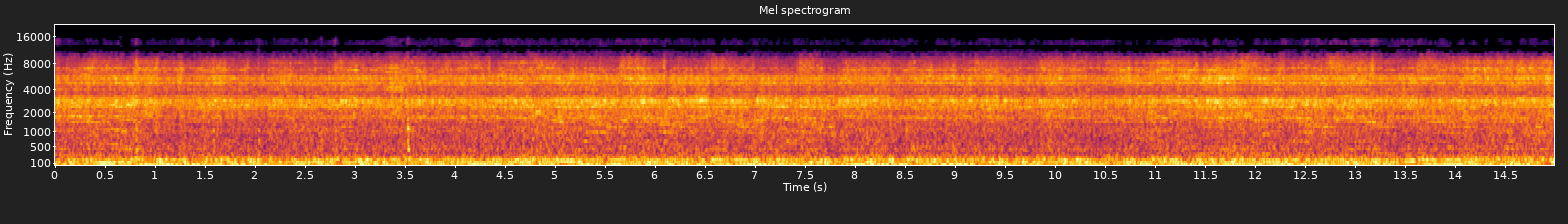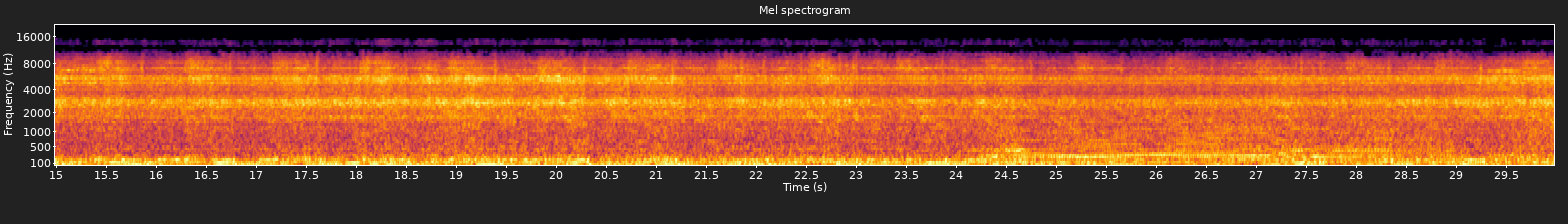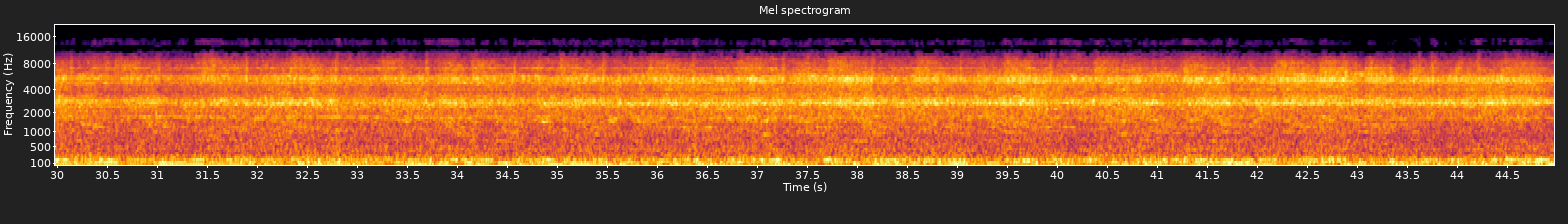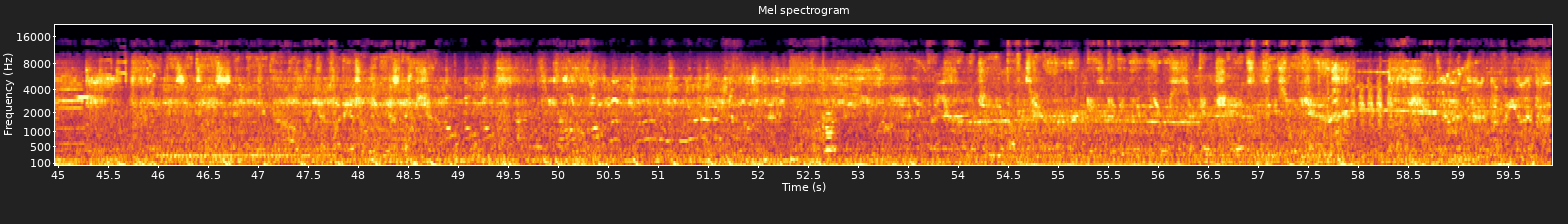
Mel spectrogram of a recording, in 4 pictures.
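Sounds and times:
car engine and tyre rumble: 0.0s - 59.9s.

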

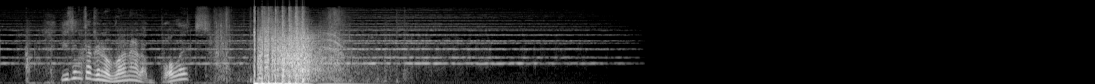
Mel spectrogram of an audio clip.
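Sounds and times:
automatic gunfire: 2.5s - 3.8s.

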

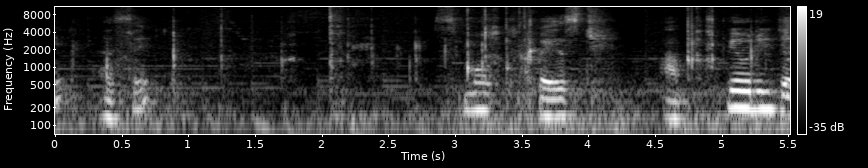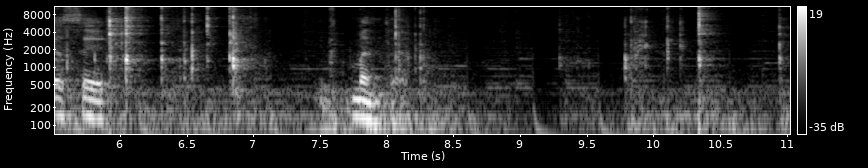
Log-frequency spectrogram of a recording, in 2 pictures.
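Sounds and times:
background music: 0.0s - 11.0s
spoon scraping paste in jar: 0.5s - 8.4s, 9.2s - 11.0s.

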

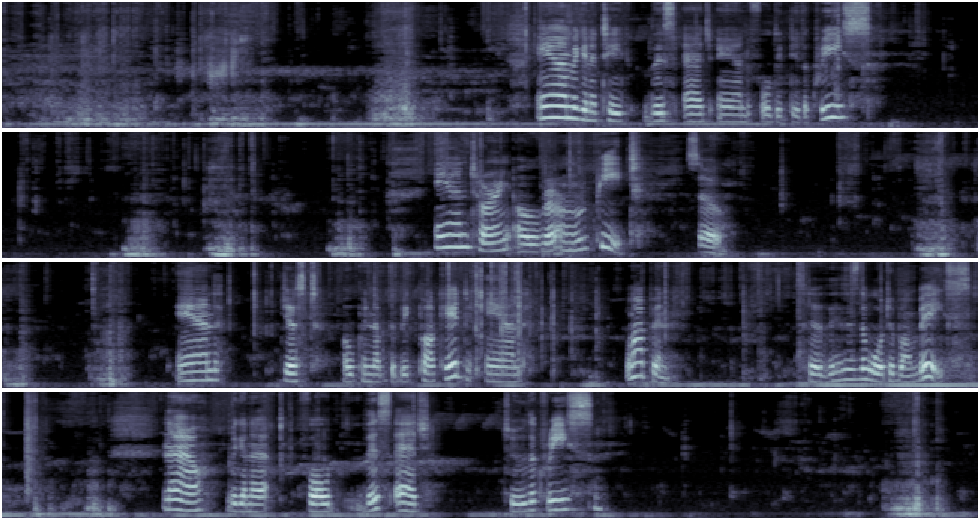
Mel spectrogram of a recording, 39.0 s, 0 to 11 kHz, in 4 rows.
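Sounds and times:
paper rustling as it is folded: 0.0s - 5.3s, 8.2s - 15.7s, 18.1s - 20.8s, 21.8s - 27.5s.

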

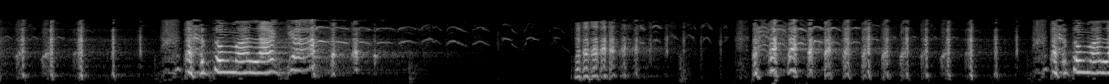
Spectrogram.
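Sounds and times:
person laughing: 0.0s - 11.0s.

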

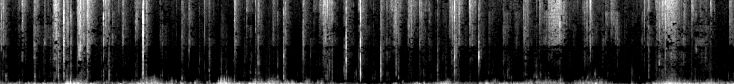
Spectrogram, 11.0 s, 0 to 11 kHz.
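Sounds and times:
twigs being torn: 0.0s - 10.7s
hooves on rock: 0.0s - 11.0s
wind rumble on microphone: 0.0s - 11.0s.

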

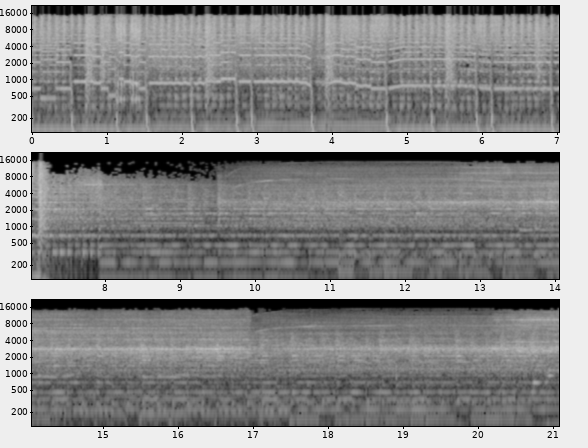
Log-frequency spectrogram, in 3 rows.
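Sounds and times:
angle grinder cutting metal: 0.0s - 21.0s
background music with chords: 0.0s - 21.0s.

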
